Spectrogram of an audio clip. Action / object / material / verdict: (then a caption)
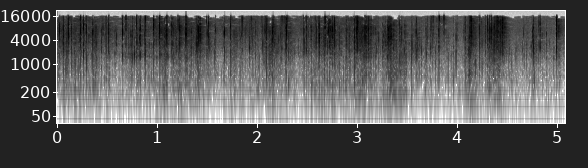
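scrape / plastic mailer bag over a cardboard box / plastic / none. Long black nails tap and scratch on an orange glossy plastic shipping bag wrapped over a boxed dual-camera dash cam while fingertips rub the plastic. The result is a dense, continuous run of bright, crisp crinkling and ticking with almost no low end.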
